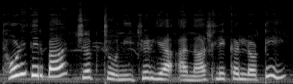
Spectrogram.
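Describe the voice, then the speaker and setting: A woman narrating a children's cartoon story in a clear, expressive storytelling voice, recorded as a studio voice-over. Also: sits high, normal speed, soft background music.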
